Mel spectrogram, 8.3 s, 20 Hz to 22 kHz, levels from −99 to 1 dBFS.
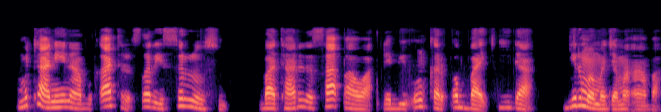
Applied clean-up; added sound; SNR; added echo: neural mask model Resemble Enhance denoiser.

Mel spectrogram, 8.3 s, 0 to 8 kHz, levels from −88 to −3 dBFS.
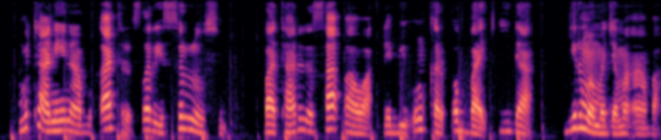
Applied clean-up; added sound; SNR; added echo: neural mask model RNNoise.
